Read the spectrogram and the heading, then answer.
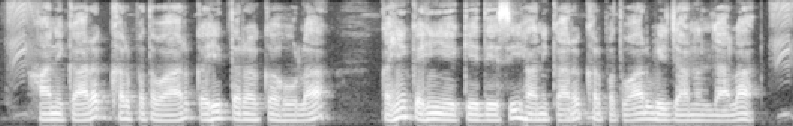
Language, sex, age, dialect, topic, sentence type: Bhojpuri, male, 25-30, Western, agriculture, statement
